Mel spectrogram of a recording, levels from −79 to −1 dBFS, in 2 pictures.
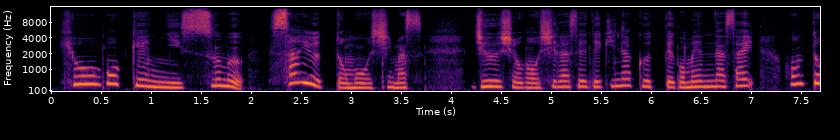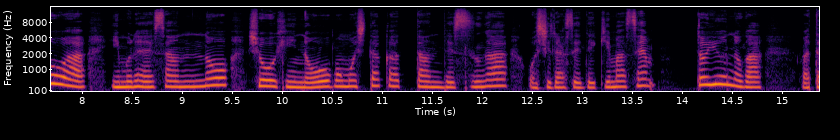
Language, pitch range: Japanese, 230-305 Hz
